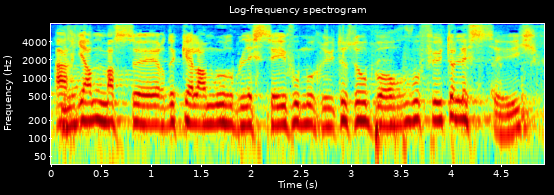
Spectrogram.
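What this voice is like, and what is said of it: Put-on Belgian French accent. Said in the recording (French): “en rigolant, avec l'accent belge”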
